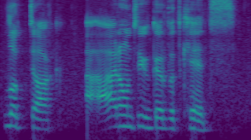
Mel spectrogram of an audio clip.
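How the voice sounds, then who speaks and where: A woman's voice: on the low side, a little slow, bright, forceful tone, pitched below the performer's own voice, rough recording. A woman voicing a reluctant, uneasy man in a horror story read-aloud, hesitant and informal. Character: reluctant, uneasy man sent down a dark stairwell.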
